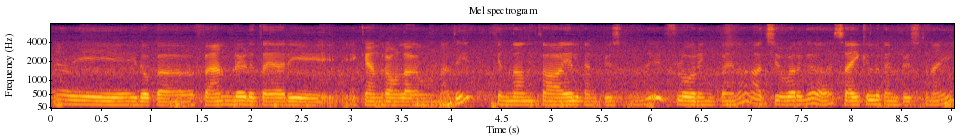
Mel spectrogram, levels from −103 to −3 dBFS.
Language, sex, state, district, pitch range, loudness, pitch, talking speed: Telugu, male, Andhra Pradesh, Anantapur, 130-140 Hz, -21 LUFS, 130 Hz, 100 wpm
